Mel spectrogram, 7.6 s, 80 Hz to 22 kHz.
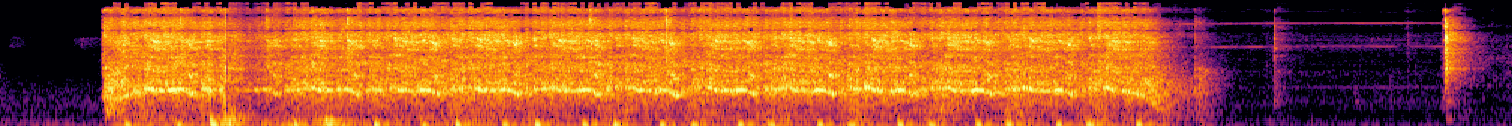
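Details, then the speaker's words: Harley V-Rod first start in at least four years, new battery, throttle body refitted, fresh 91-octane fuel, old bad gas still in lines: steady starter chug about 2.5 beats per second for five seconds without firing; long crank, no start, cause unconfirmed. "Yeah, still pumping through a little bit of that bad gas in there, I'm hoping. I was hoping for a nice, good start."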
